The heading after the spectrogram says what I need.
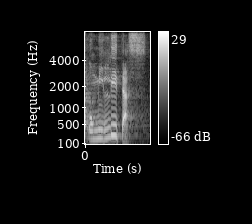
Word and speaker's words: humilitas: Viene de una palabra latina que dice, que se pronuncia humilitas.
